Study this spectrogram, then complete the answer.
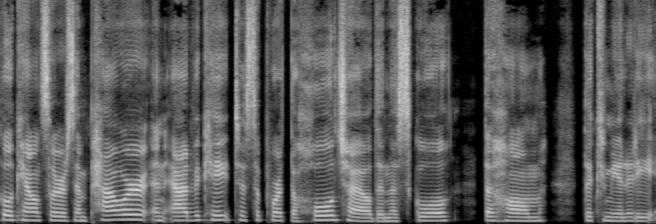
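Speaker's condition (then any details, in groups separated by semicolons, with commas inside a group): No condition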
